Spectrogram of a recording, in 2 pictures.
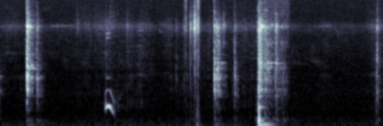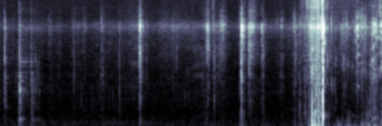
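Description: Scattered faint knocks and clicks over a faint steady high tone, then loud rubbing and bumping from about nine seconds in as the phone camera is picked up off the grass and carried.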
